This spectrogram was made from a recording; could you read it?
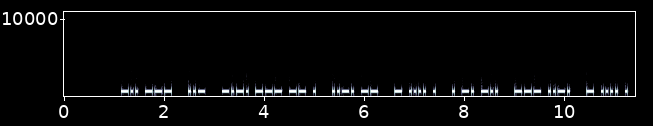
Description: Morse code, heard as a keyed tone, about 25 wpm, 700 Hz. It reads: DO U COME FM THE END OF THE
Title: Sentences from Top 200 Words and Abbreviations 25wpm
